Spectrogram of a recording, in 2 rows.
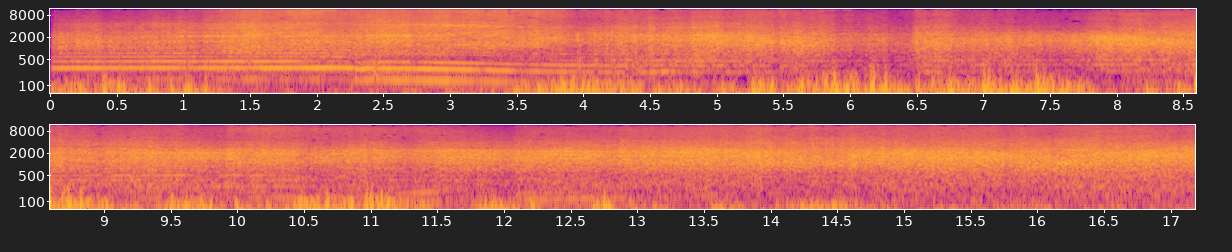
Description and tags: Carretera Roses Opel
This sound was recorded by an Olympus WS550-M. This sound is the traffic in the road in the rush hour.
